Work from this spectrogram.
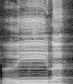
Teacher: Zi mad tabi'i tidak boleh terlalu panjang.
